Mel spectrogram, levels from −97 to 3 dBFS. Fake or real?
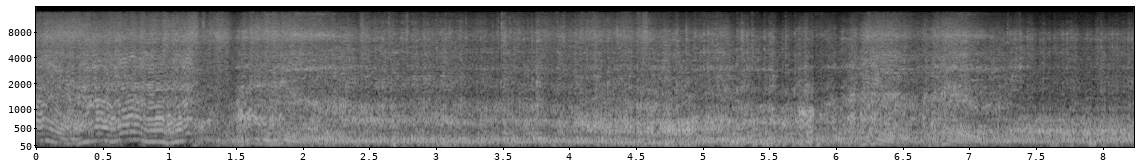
fake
